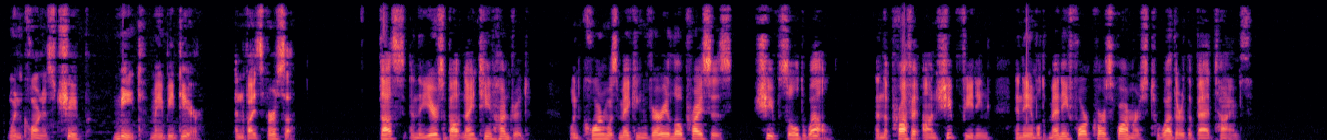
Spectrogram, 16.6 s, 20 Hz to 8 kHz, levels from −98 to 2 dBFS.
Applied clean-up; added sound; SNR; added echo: none; none; none; none.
